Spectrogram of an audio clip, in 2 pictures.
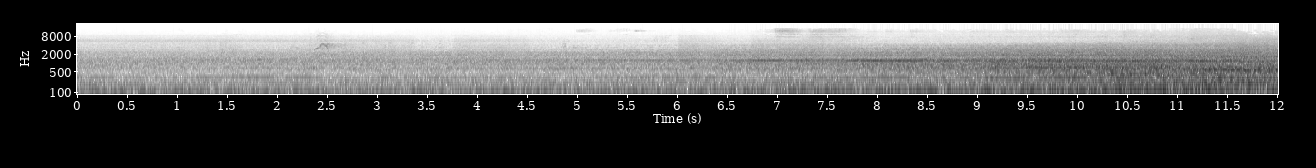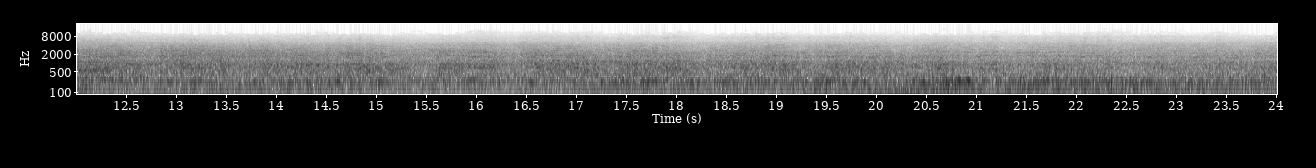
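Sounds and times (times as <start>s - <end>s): high steady whine: 0.0s - 13.6s
train running noise: 0.0s - 24.0s.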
